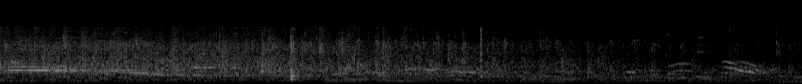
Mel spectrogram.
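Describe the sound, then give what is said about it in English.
A church audience claps hands during a worship service, a faint, steady patter of applause with a couple of sharper single claps standing out and voices audible underneath. “Clap your hands. Let's receive her.”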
